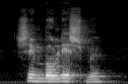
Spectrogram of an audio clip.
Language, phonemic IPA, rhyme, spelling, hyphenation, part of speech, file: Dutch, /sɪm.boːˈlɪs.mə/, -ɪsmə, symbolisme, sym‧bo‧lis‧me, noun, Nl-symbolisme.ogg
- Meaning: symbolism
